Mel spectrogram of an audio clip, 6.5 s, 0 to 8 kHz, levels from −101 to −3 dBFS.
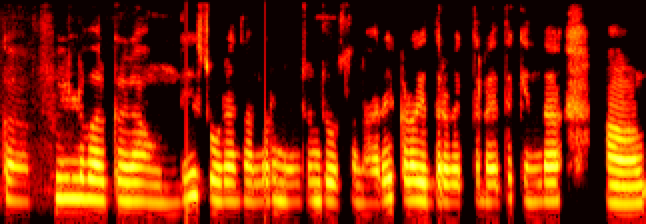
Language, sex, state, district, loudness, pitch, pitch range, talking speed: Telugu, female, Andhra Pradesh, Visakhapatnam, -27 LUFS, 215 Hz, 205-220 Hz, 140 wpm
